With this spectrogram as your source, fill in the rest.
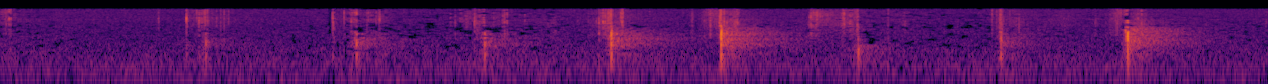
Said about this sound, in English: I will also cut the spring onion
